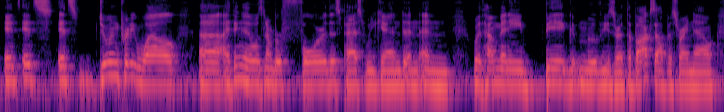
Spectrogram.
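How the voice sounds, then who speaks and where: A young American man co-hosts a movie review show, talking casually and conversationally in a mellow, mid-range voice. His delivery is flat and moderately paced with hardly any pauses. He's in a small indoor studio, close to a studio microphone fitted with a foam windscreen.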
